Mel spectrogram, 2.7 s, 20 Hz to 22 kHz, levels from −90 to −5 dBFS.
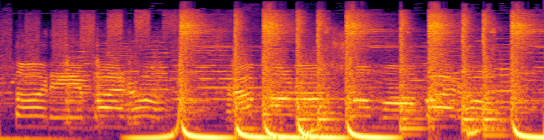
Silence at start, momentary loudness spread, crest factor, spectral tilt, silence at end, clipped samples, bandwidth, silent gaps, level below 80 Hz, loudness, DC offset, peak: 0 s; 5 LU; 8 dB; -4 dB/octave; 0 s; 1%; over 20 kHz; none; -14 dBFS; -8 LUFS; under 0.1%; 0 dBFS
